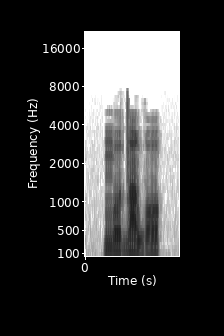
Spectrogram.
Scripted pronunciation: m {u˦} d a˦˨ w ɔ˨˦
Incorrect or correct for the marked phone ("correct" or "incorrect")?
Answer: incorrect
